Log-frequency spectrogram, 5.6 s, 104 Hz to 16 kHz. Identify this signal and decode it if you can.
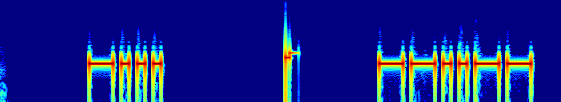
Morse code, heard as a keyed tone, about 15 wpm, 700 Hz. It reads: B ,
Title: Single Character (Letter:Number:Punctuation:Prosign) 15wpm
